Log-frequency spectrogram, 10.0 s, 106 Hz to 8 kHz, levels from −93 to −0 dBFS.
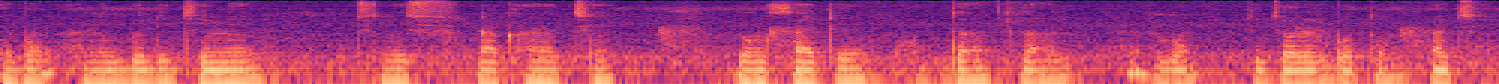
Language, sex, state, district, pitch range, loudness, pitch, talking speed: Bengali, male, Tripura, West Tripura, 110-125 Hz, -18 LUFS, 115 Hz, 85 wpm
